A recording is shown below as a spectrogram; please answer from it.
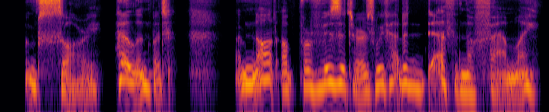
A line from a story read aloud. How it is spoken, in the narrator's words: Mario said weakly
